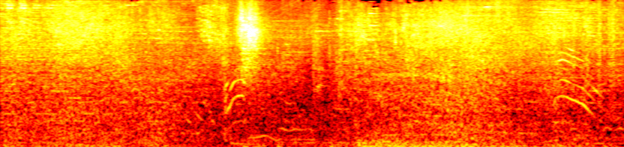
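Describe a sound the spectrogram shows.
Magic spell effects whoosh and shimmer in a battle.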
